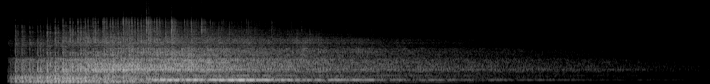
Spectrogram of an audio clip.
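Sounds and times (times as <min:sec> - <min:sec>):
exterior space rings ambience: 0:00.8 - 0:06.2.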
